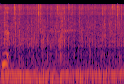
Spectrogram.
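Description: Steady, low rush of water.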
